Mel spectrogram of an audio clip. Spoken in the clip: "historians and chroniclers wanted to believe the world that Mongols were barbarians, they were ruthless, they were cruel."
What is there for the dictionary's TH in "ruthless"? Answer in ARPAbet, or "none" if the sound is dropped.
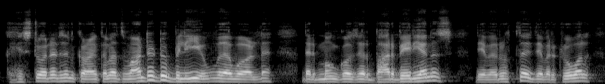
T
